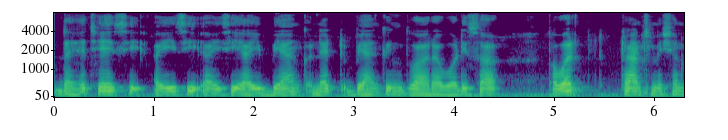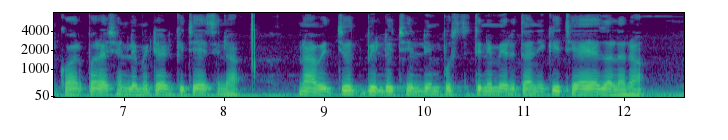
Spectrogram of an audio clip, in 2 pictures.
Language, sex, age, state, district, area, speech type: Telugu, male, 18-30, Andhra Pradesh, Sri Balaji, urban, read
